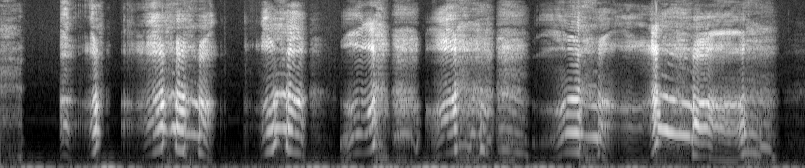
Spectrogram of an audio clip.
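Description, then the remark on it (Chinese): Loud, anguished wailing cries of pain come in a string of strained, rising and falling bursts, broken by sharp gasping breaths, with no other sounds around them. “你这个混蛋无耻，哎呀 我还没有喊完， 另一阵更高亢的痛哭声便喊了出来。”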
